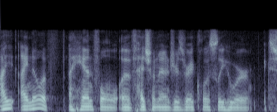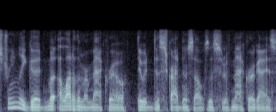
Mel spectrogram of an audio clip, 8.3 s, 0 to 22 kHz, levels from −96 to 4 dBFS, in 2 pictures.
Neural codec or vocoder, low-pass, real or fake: none; 7.2 kHz; real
